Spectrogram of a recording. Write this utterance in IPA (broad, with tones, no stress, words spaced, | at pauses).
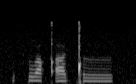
θu˦qʼɯ˦ǃɯ˦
